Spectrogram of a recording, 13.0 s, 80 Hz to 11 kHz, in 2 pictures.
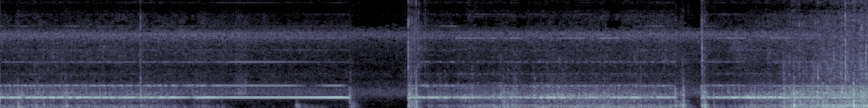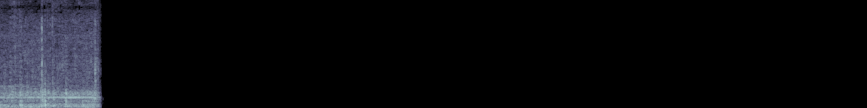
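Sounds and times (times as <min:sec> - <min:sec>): train rattling on plastic track: 0:05.9 - 0:07.3.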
